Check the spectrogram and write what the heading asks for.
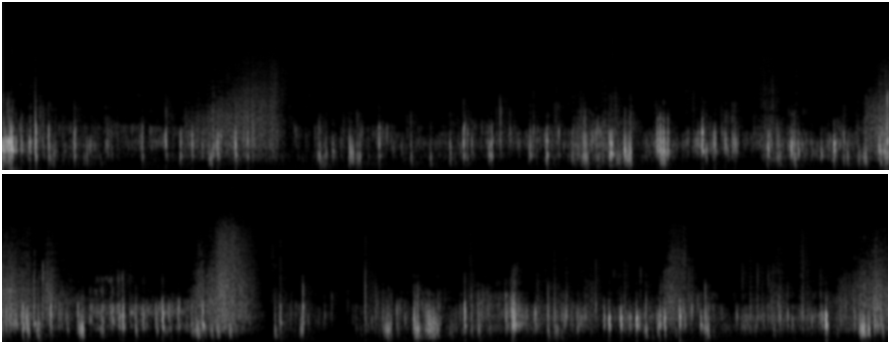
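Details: Adult's loud stomach rumbling (borborygmi) after drinking two cartons of yogurt: near-continuous gurgling and bubbling abdominal rumbles.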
